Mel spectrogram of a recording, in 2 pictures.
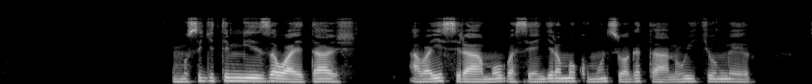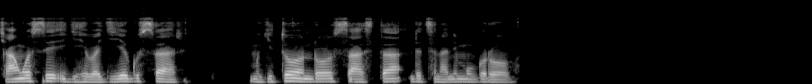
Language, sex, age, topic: Kinyarwanda, male, 18-24, government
